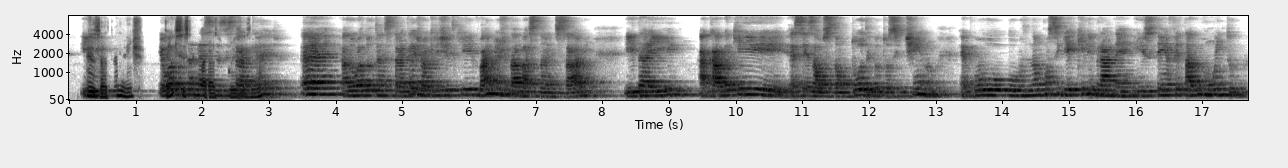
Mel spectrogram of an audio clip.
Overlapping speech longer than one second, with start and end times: 1.5-2.9

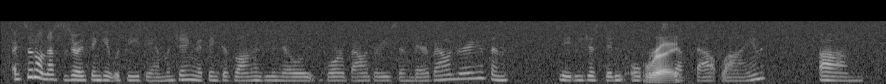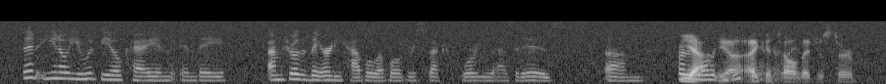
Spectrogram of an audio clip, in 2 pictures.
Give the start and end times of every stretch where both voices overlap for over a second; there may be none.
15.6-16.9

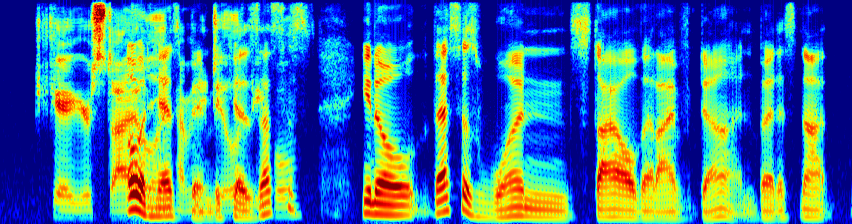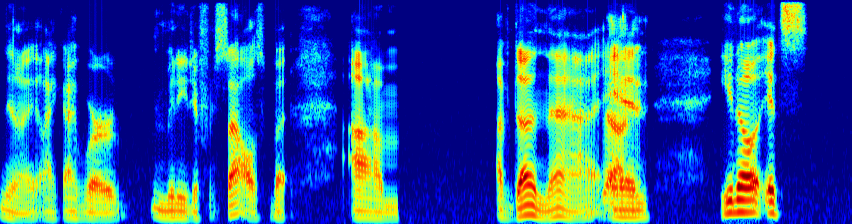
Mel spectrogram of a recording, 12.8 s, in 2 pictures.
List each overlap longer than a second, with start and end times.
1.0-2.2

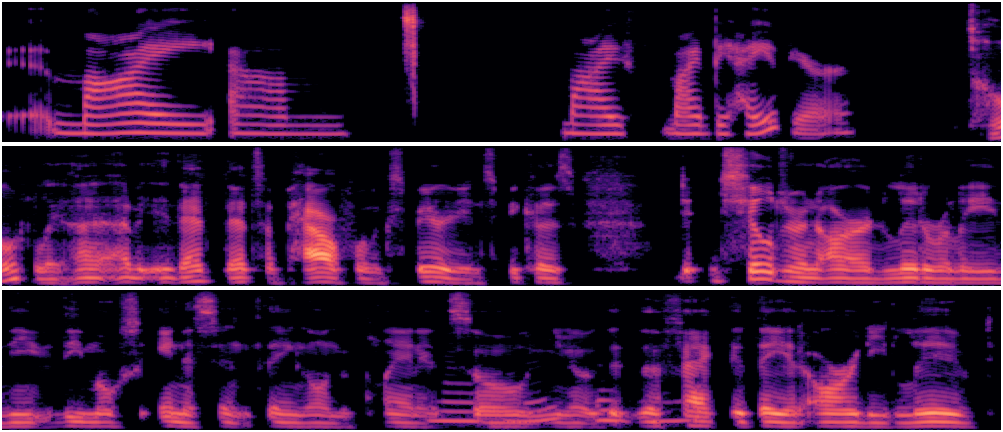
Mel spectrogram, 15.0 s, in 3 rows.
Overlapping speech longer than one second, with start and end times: 12.1-13.4

